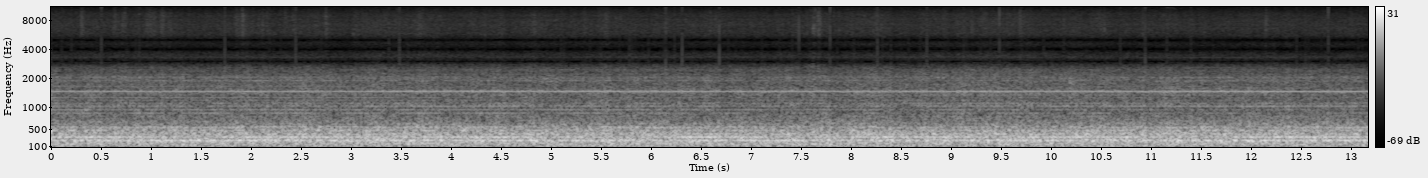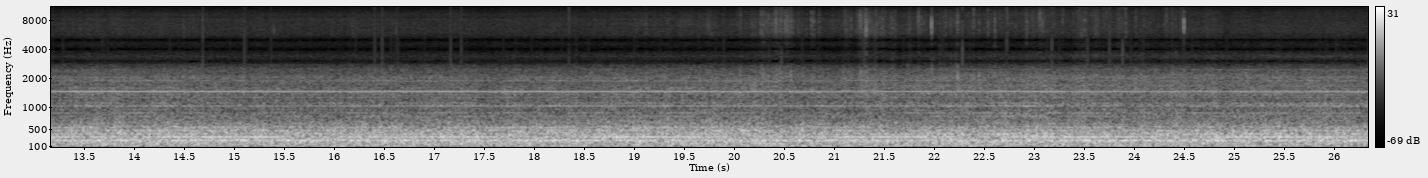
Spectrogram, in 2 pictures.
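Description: Cabin noise of a Boeing 737-800 climbing out, heard from over the wing: its CFM56-7B turbofans running steadily at climb thrust, a constant rush of air with a few steady hum tones underneath.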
